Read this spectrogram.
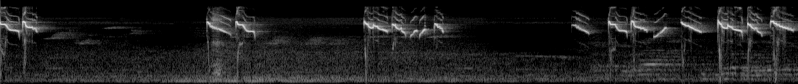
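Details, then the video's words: Home-kept Bustomi white-eye, yellow-striped type, delivering bursts of piercing descending chirps separated by silences, the final section a fast, busy volley of high slurred notes. "absen garis kuning pleci buxtomi"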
